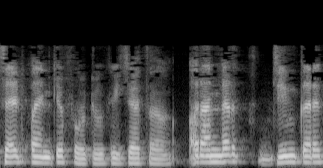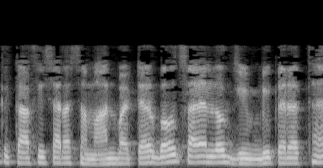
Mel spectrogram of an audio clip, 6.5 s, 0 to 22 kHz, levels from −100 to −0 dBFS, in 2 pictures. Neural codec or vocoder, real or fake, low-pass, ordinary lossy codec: codec, 32 kHz, 1.9 kbps, SNAC; fake; 7.2 kHz; MP3, 32 kbps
